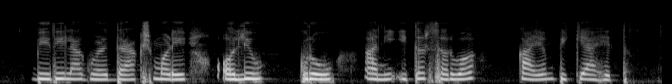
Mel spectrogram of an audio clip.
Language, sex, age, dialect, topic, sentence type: Marathi, female, 31-35, Varhadi, agriculture, statement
